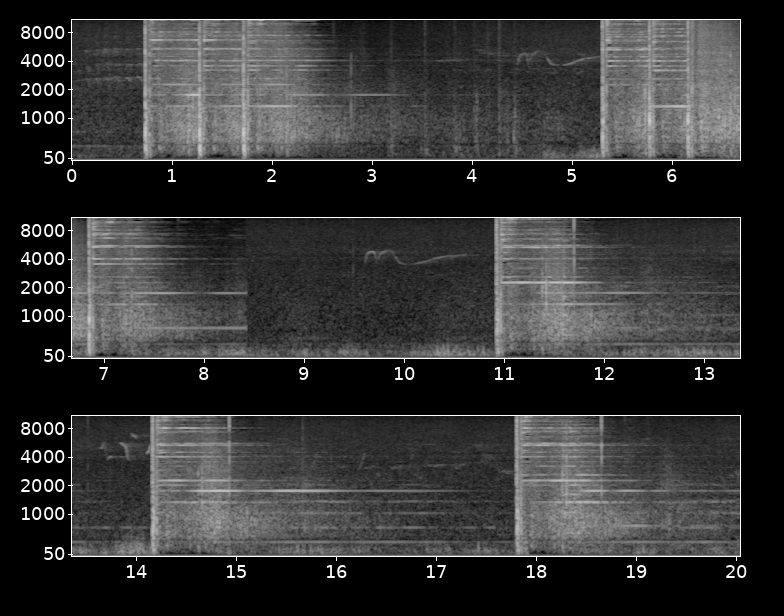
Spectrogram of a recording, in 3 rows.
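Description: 9mm pistol rounds striking a steel silhouette target, each hit a sharp clang that rings on for a second or two. The hits start as two quick strings of three, then come singly a few seconds apart.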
